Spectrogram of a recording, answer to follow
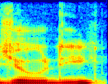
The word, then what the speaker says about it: Jody: J'aimerais ça qu'on apprenne à connaître c'est qui Jody. Est-ce que je le prononce comme il faut? Jody, oui.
